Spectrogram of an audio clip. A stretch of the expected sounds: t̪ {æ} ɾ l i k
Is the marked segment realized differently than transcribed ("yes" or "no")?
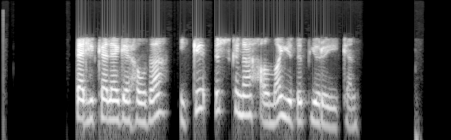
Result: no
